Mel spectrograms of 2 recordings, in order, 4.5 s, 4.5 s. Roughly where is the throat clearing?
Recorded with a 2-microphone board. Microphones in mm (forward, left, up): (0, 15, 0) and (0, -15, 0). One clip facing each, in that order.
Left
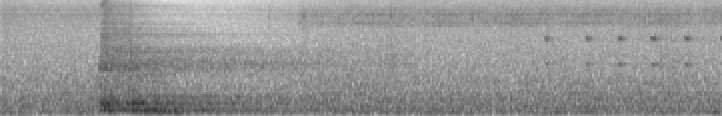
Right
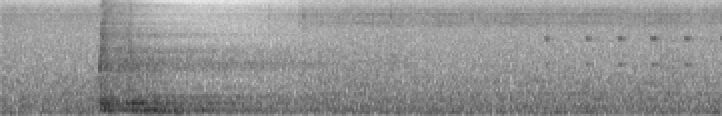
Right.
